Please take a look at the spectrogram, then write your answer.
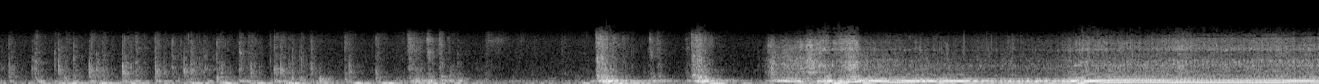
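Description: A series of small clicks and a couple of thumps give way to a car engine turning over and catching, then revving up loudly before holding a steady roar.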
